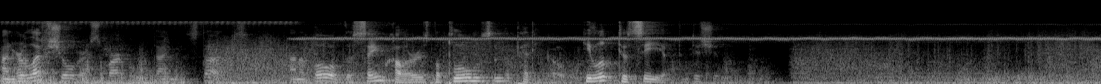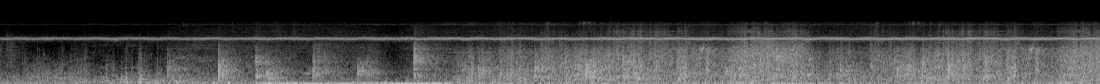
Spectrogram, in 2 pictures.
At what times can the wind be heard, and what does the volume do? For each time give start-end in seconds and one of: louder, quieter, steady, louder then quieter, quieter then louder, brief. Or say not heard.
0.0-21.9 quieter then louder.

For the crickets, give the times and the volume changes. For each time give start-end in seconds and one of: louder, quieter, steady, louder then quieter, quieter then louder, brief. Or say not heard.
0.0-21.9 louder.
